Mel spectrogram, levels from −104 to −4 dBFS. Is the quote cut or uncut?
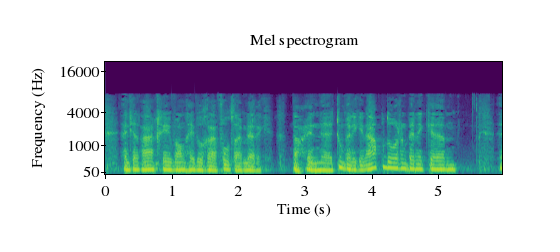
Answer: uncut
